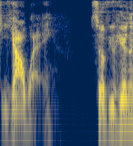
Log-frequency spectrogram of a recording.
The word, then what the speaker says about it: Yahweh: written y h v h but anyway it's pronounced yahweh so if you hear the name yahweh you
